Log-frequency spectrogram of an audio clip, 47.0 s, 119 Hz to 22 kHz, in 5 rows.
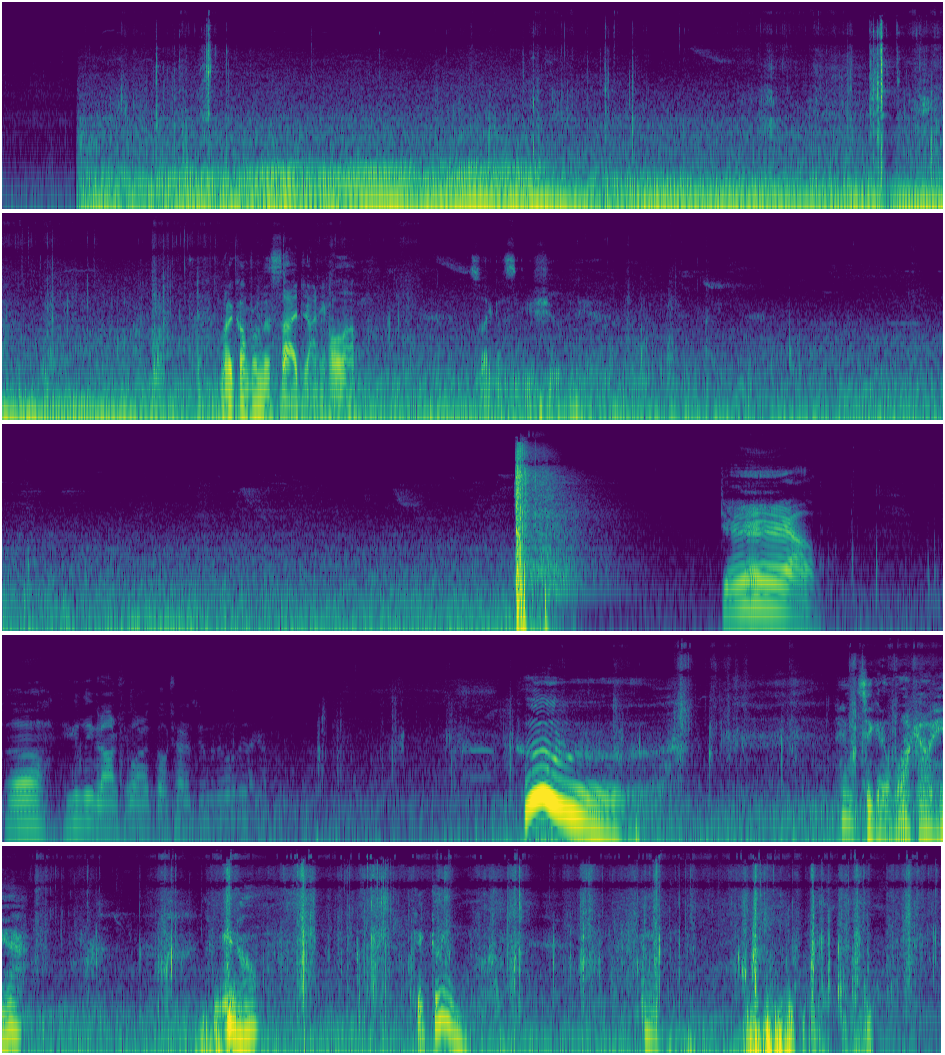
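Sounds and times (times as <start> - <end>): low outdoor rumble: 0.0 - 24.9, 28.6 - 47.0
engine running: 0.8 - 16.1
air rifle shot: 23.9 - 24.9.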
